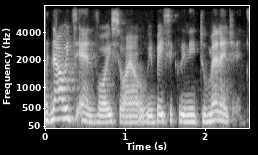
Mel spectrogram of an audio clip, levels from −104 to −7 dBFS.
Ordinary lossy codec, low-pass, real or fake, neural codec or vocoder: Opus, 64 kbps; 7.2 kHz; real; none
